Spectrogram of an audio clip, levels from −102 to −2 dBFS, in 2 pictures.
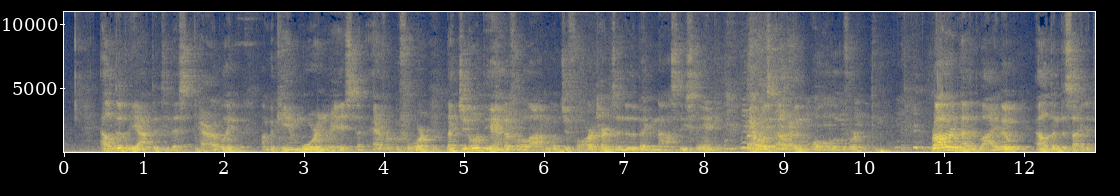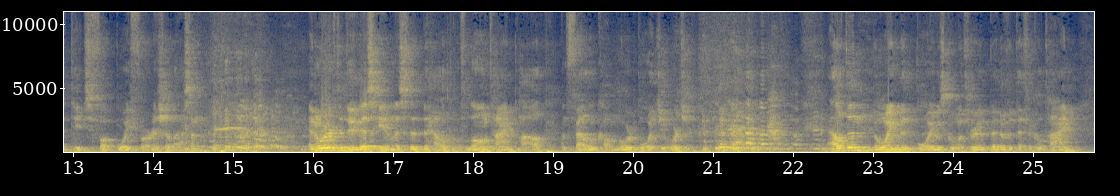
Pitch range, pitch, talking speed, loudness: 130-155 Hz, 140 Hz, 180 wpm, -15 LUFS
